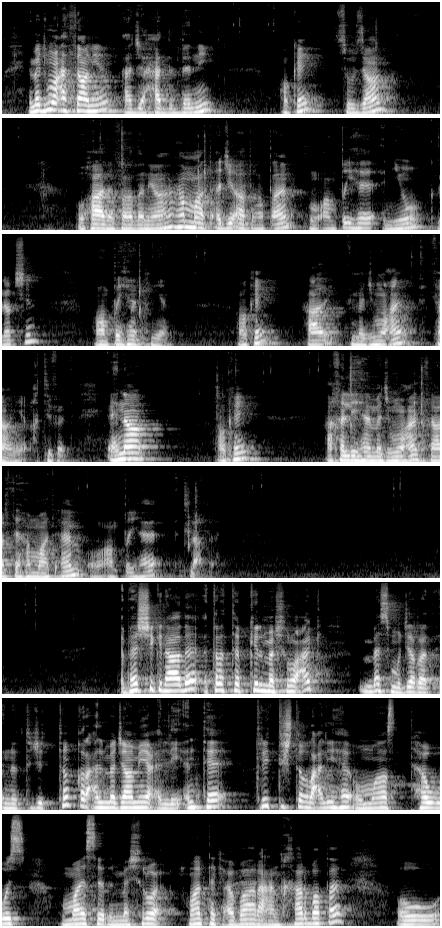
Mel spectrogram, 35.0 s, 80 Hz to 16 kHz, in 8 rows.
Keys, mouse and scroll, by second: 0.1 middle click, 0.6 click, 1.4 middle click, 2.4 shift+click, 2.7 shift+click, 4.0 middle click, 5.4 shift+click, 6.4 m, 12.9 click, 13.6-13.9 middle drag, 14.3-15.3 drag, 15.5 shift+click, 15.8 shift+click, 16.3 shift+click, 17.3 m, 21.5 drag, 22.2 click, 22.7 middle click, 27.9 click, 28.7 middle click.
